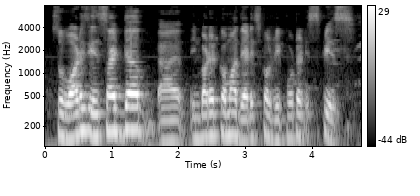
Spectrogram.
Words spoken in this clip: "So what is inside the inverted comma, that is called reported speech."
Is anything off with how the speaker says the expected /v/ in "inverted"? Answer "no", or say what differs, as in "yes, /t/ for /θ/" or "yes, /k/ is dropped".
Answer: yes, /b/ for /v/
